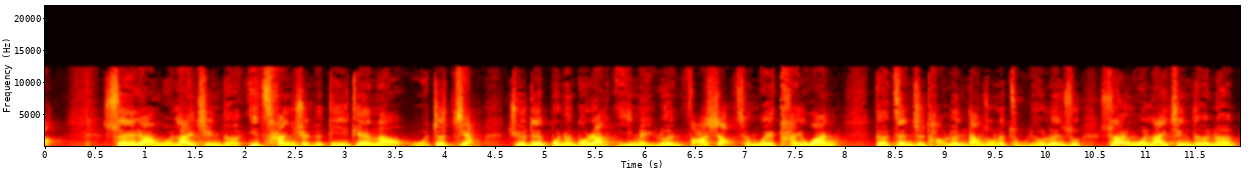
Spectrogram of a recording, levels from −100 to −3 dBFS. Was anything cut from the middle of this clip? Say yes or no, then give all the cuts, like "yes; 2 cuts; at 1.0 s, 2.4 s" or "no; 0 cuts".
no; 0 cuts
